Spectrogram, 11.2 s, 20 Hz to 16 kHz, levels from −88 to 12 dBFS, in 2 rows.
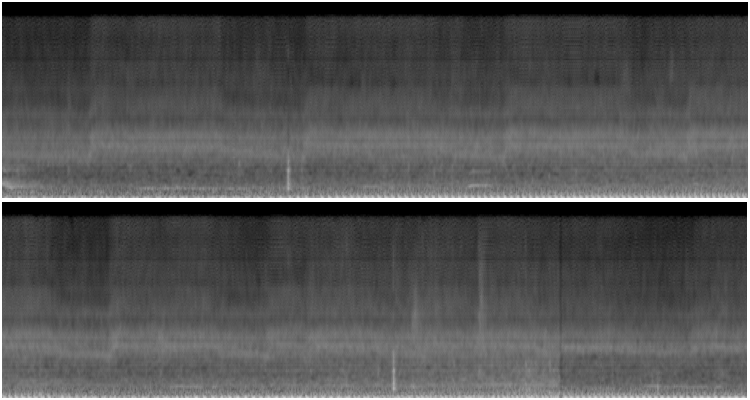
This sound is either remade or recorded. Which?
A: remade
